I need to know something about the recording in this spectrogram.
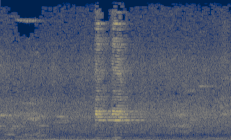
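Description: Faint voices over a steady low rumble, with a brief high-pitched toot about a second in.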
